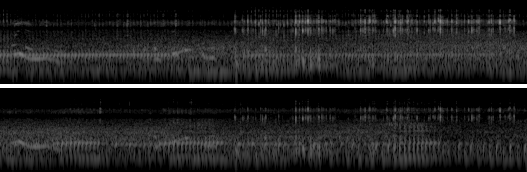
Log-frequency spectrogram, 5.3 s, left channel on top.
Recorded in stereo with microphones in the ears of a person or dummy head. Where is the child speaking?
85° left; by 2.2 s 80° left.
